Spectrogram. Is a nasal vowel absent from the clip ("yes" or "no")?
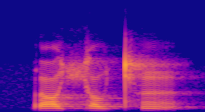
no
